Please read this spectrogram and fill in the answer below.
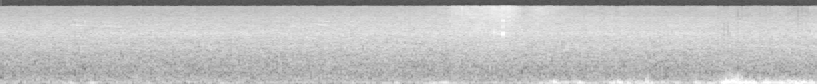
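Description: Wind buffeting a phone's microphone: a low hiss at first, then loud, irregular low gusts that build through the second half.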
